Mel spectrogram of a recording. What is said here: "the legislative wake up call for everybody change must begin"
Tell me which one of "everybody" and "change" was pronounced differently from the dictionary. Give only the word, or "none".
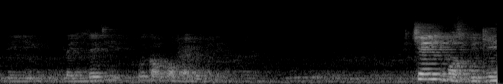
none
